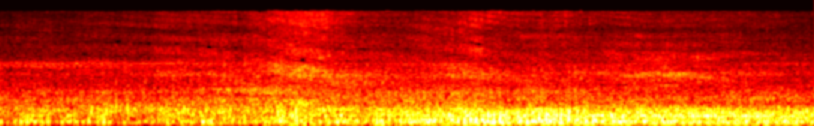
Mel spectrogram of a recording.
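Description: Road traffic noise while moving through city streets: a steady rumble of vehicle engines and tyres, growing somewhat louder partway through.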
